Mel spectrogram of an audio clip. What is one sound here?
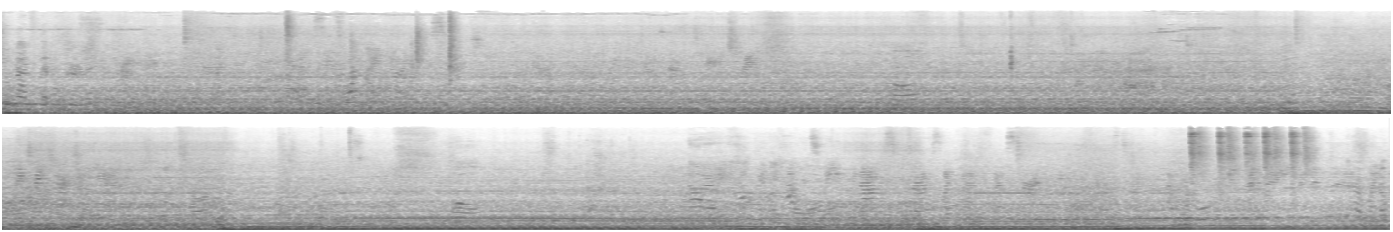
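A vehicle engine hums steadily inside a moving car.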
